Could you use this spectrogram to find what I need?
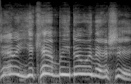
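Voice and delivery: very high-pitched, loud voice. Retelling warnings to Shannon Sharpe: Mo'Nique impression.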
